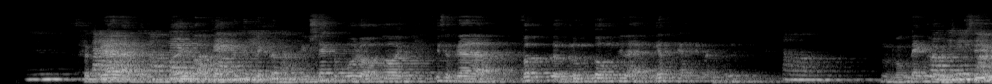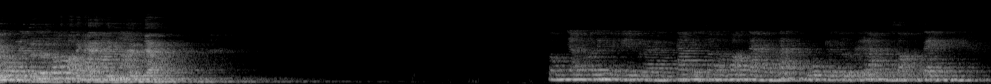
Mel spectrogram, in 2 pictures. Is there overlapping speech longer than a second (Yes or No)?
Yes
